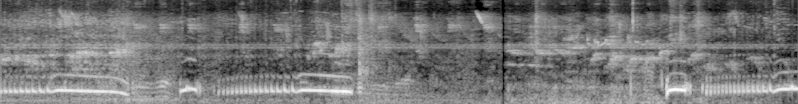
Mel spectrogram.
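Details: Ringed turtle dove, a local bird known for cooing freely. Two pulsing purr-and-coo phrases are followed by a quieter gap, then a sharp short note and another vibrating roll begins. Distant chirps and light background noise are audible.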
